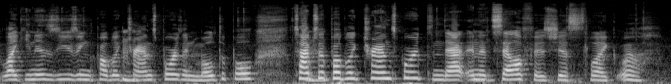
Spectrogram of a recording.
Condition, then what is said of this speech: No condition.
